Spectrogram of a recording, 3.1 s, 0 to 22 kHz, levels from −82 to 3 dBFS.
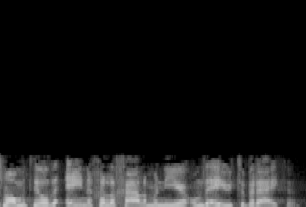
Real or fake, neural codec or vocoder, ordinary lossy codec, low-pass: real; none; none; 5.4 kHz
